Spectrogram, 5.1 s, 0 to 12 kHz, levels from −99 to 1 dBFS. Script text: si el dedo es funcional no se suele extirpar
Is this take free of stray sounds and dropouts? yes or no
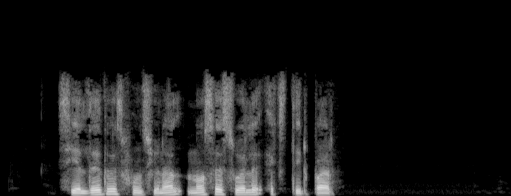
yes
